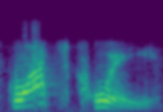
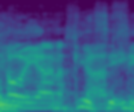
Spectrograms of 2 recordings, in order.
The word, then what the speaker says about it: Koyaanisqatsi: And he goes, it's like calling a Squatchquee or something. And David Letterman corrected that he got the name wrong. Oh, it was so good. Oh, was that that movie? That movie? Koyaanisqatsi, yeah.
